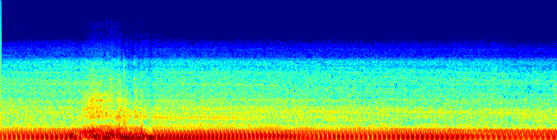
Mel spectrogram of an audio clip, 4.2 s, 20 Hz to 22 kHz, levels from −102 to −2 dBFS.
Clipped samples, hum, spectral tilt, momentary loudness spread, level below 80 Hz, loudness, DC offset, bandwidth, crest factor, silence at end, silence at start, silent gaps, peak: under 0.1%; none; -12.5 dB/octave; 6 LU; -16 dBFS; -13 LUFS; under 0.1%; 4.1 kHz; 10 dB; 0 s; 0 s; none; 0 dBFS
